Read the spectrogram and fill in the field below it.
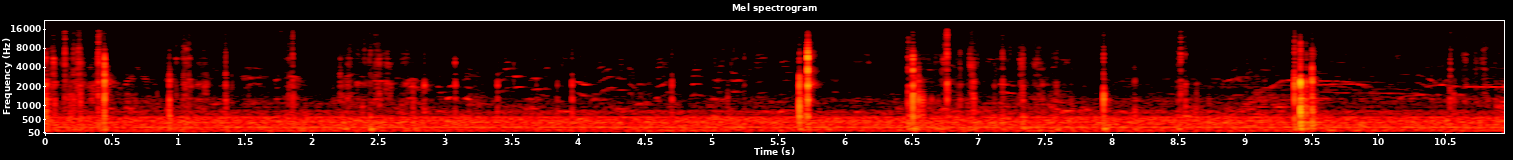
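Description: Soft slime squishes and stretches between fingers.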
